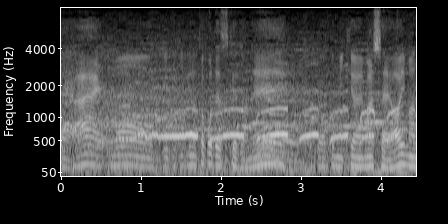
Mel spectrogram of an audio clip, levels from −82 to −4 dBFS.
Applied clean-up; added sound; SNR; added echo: none; Chicken, rooster; 1 dB; none.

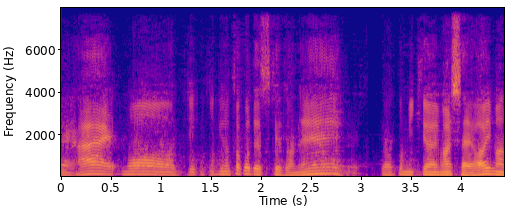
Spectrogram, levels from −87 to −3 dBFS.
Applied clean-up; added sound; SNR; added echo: neural separator model SepFormer DNS4.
